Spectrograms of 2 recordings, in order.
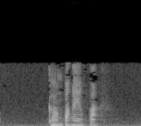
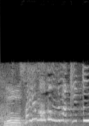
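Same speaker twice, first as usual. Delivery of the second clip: much higher and louder, a ringing cry; excited exclamation; 10 dB louder than usual. Real, not acted. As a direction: throw it out to the crowd with excitement. Preacher exclaims at congregation. (seruan bersemangat kepada jemaat)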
